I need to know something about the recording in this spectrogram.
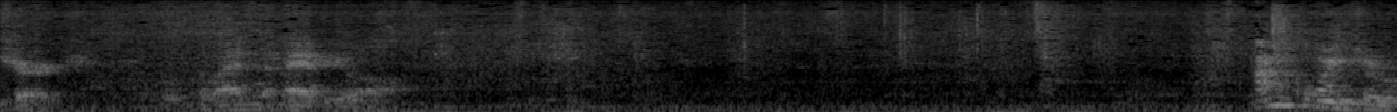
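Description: An elderly man speaks calmly into a microphone in a room with a slight echo.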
